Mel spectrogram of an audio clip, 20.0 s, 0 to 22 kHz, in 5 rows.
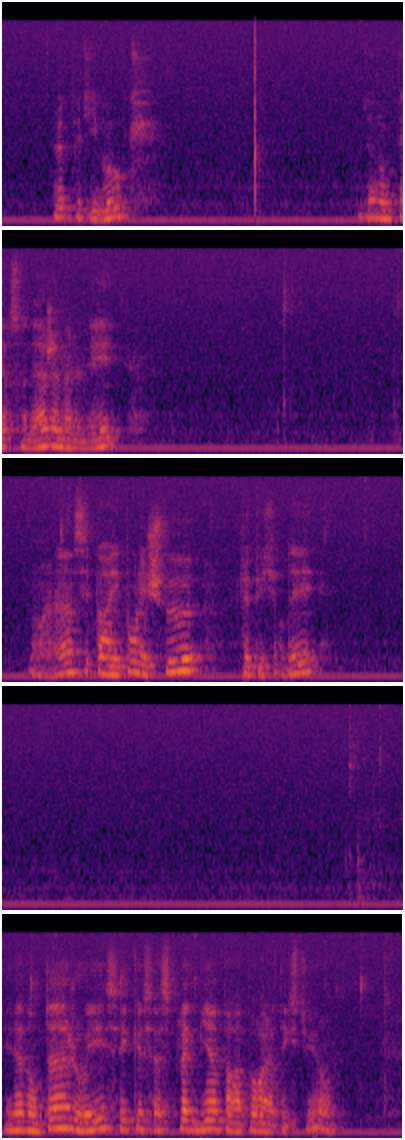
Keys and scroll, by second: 10.8 d.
